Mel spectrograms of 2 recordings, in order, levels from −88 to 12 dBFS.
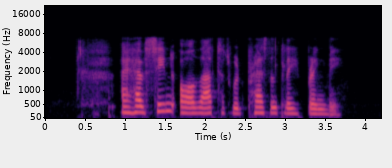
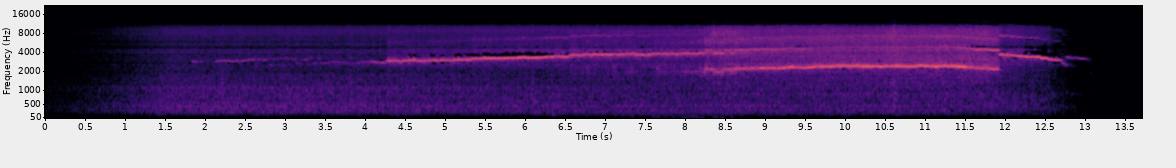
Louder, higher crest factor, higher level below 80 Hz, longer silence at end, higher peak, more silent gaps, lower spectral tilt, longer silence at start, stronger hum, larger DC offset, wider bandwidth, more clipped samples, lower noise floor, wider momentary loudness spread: second, -29 LUFS vs -25 LUFS; about the same, 20 dB vs 16 dB; first, -68 dBFS vs under -90 dBFS; second, 0.5 s vs 0.7 s; first, -10 dBFS vs -14 dBFS; neither; first, -5 dB/octave vs 4 dB/octave; second, 0.45 s vs 1.6 s; neither; neither; second, 7.2 kHz vs 13.5 kHz; neither; second, -50 dBFS vs under -90 dBFS; first, 19 LU vs 9 LU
